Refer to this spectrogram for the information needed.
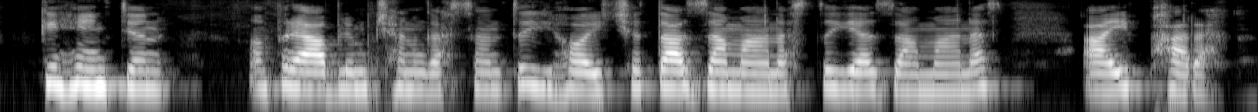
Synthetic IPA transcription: kiɦĩnʲt̪ʲin | ɐpɾʲaːblimt͡ʃʰɐnɡɐsɐnt̪ɨjɦojt͡ʃʰit̪azɐmaːnɐst̪ɨjazɐmaːnɐs | aːipʰɐɾɐkʰ

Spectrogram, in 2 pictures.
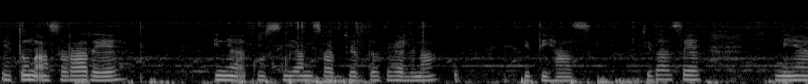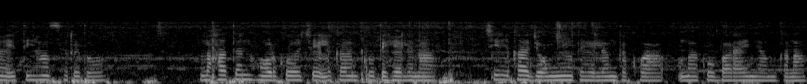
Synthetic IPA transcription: ɛt̪unasɽaɾɛ | iɲaʔkɔsijansat̪̚d͡ʒɛɾt̪ɔt̪ɛɦɛlɛna | it̪iɦãsd͡ʒɛd̪aʔsɛ | nijait̪iɦãsɾɛd̪ɔ | laɦat̪ɛnɦɔɽkɔt͡ʃɛt̪̚lɛkankɔt̪ɛɦɛlɛnat͡ʃɛlɛkad͡ʒɔmɲɔ̃t̪ɛɦɛlɛnt̪akɔwaɔnakɔbaɽajɲamkana

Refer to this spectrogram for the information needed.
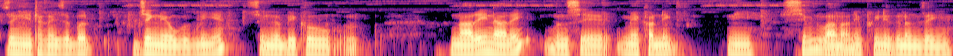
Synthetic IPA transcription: zɯŋnitʰakʰajzabɯt | zeŋnajawɡɯklɯje | zɯŋnabekʰɯw | naɾejnaɾɯjmansḛmekʰanḭk̚ | ni | simla̰na̰nḭjpʰujnɯɡɯnaŋzaje

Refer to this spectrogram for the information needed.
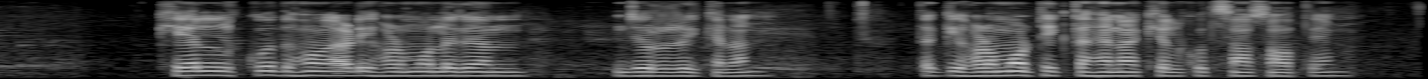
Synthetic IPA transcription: kʰeːlkʊd̪ɦõəɽiɦɔɽmõləɡən | d͡ʒɔɾuɾikɐna | t̪akiɦɔɽmõʈʰikt̪aɦɛnãkʰeːlkʊd̪sãsãt̪e

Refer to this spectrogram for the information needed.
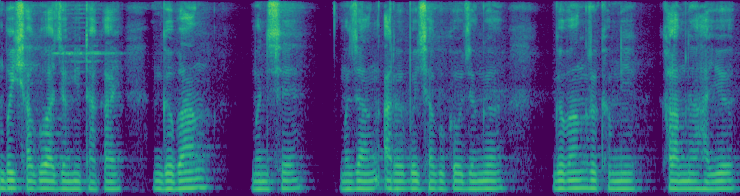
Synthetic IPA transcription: bɯjsaɡuazɯŋnitʰakʰaj | ɡɯbaŋ | mɯnse | mɯzaŋaɾɯbɯjsaɡukʰɯwzɯŋɯ | ɡɯβaŋɾɯkʰɯmni | kʰalamnɯɦajɯ

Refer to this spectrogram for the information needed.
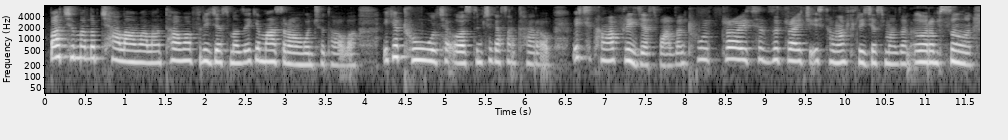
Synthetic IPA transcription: pɐt͡ʃʰimɐt̪lɐb̚t͡ʃʰalãːnʋaːlaːnt̪ʰɐʋãːfʰɾiːd͡ʒɐsmɐnzikemãːzɾãːŋɡunt͡ʃʰut̪ʰɐːʋãː | ikʲeʈʰuːlt͡ʃʰiʔəːst̪imt͡ʃʰiɡɐsãːnkʰɐɾɐ̰ːbit͡ʃʰi̥t̪ʰɐʋãːfʰɾiːd͡ʒɐsmãːnzaːnʈʰuːlʈɾaːjt͡ʃʰizɨʈɾaːjt͡ʃʰiit͡ʃʰt̪ʰɐʋãːfɾiːd͡ʒɐsmɐnzanəːɾɐmsə̃ːn

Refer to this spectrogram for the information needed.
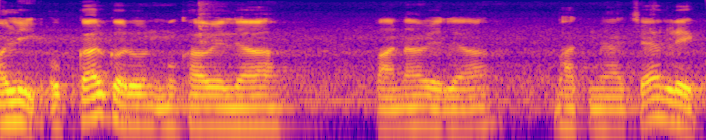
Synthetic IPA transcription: əliʔupkaɾkəɾuːnmukʰaʋelja | panaʋelja | bʱat̪mjat͡ɕalekʰ

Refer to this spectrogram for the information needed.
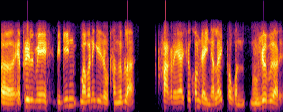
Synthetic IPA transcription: epʰɾilmebidinmabaniɡizɔwtʰaŋɯbla | hakɾajasɯkʰɔmzajnalajtʰɔwkʰɔnːuzɯbɯaɾɯ

